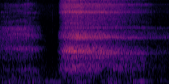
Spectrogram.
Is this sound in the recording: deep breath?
yes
